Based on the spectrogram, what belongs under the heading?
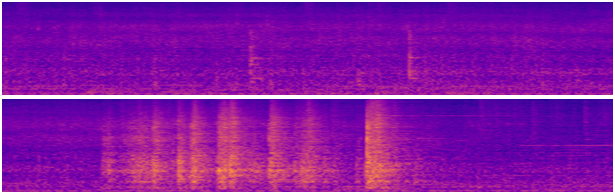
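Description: Vegetables frying in butter with a steady, faint sizzle. A little past halfway a utensil stirs and clatters against the pot for about a second and a half, ending in a sharp knock.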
